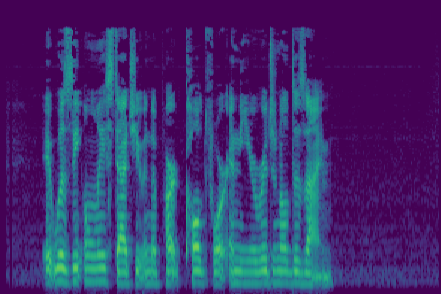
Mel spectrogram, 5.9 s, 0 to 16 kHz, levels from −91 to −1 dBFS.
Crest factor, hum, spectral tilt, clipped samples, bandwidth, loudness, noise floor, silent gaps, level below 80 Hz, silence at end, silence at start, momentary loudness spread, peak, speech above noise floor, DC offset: 22 dB; none; -3 dB/octave; under 0.1%; 11.5 kHz; -28 LUFS; -69 dBFS; none; -82 dBFS; 1.45 s; 0.6 s; 7 LU; -8 dBFS; 41 dB; under 0.1%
